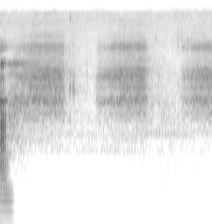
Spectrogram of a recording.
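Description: Yellow-tailed black cockatoo calling: two calls of about half a second each, the second starting about a second in.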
